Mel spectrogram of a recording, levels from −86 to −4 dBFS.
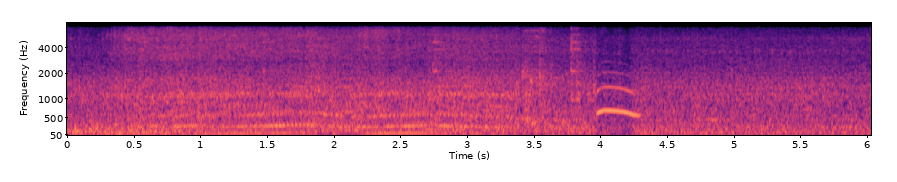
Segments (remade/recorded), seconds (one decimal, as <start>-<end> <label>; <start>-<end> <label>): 0.0-6.0 recorded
